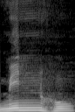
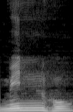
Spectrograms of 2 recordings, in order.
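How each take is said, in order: Both takes have the same delivery.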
